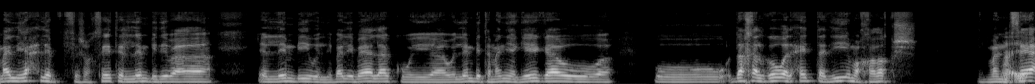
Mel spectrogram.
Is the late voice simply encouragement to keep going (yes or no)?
yes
